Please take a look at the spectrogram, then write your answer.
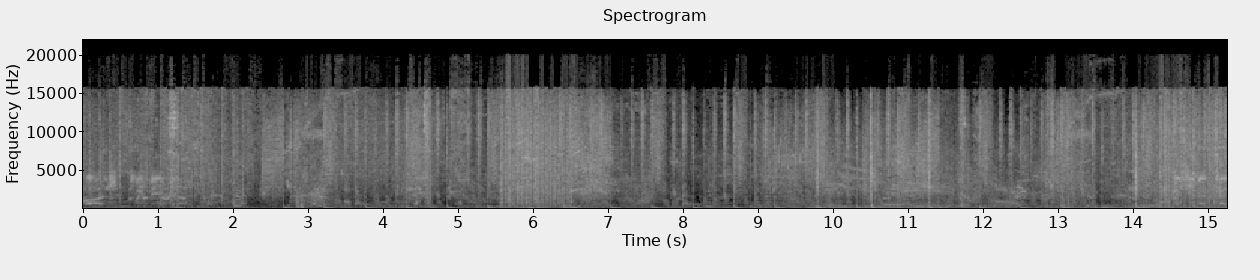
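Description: Orbital barrage explosions pound the battlefield in Helldivers 2, a dense, sustained roar of blasts and gunfire-like cracks rumbling continuously with heavy low-end impacts, while a voice talks over the chaos.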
